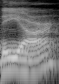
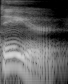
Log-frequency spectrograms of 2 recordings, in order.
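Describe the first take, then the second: First: Two separate full words are said. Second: The words merge into one short syllable. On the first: "em vez de falar they are" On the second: "eu falo they're"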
